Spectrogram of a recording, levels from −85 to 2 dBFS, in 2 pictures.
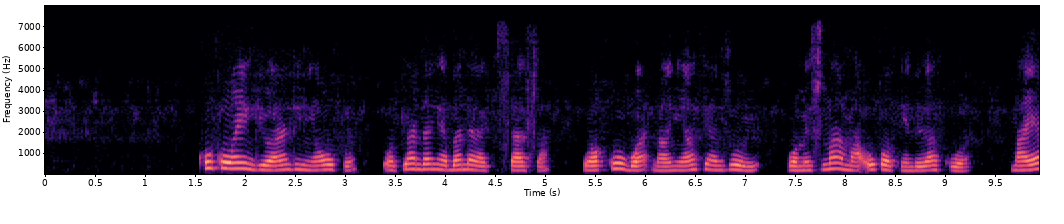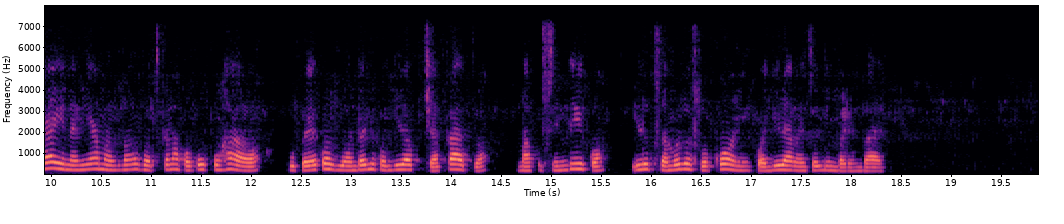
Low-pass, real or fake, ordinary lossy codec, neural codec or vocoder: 7.2 kHz; fake; AAC, 48 kbps; codec, 16 kHz, 4.8 kbps, FACodec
